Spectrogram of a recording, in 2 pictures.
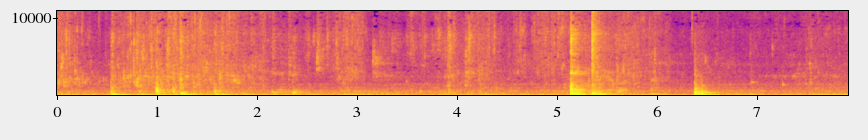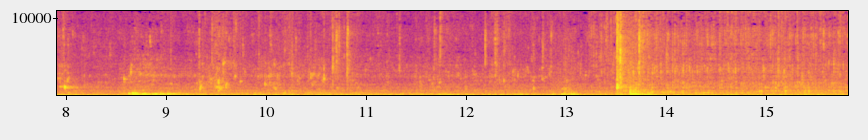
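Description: Tap water runs steadily into a sink while leafy green vegetables are washed, a continuous close splashing hiss broken by a few louder sloshes and knocks, with no talking.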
